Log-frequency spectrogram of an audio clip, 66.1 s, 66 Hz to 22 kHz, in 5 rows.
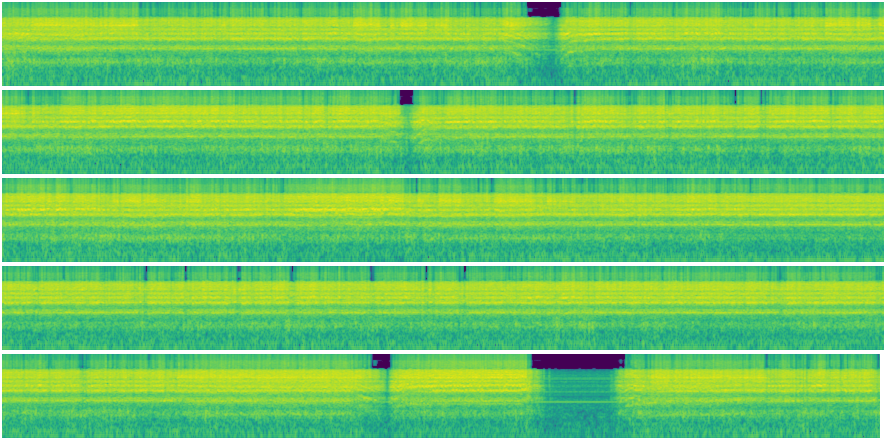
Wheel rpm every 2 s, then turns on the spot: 220, 230, 230, 180, 170, 230, 230, 230, 230, 180, 230, 230, 230, 230, 220, 220, 220, 230, 230, 230, 230, 230, 230, 230, 230, 230, 240, 230, 210, 140, 100, 150, 220.
none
